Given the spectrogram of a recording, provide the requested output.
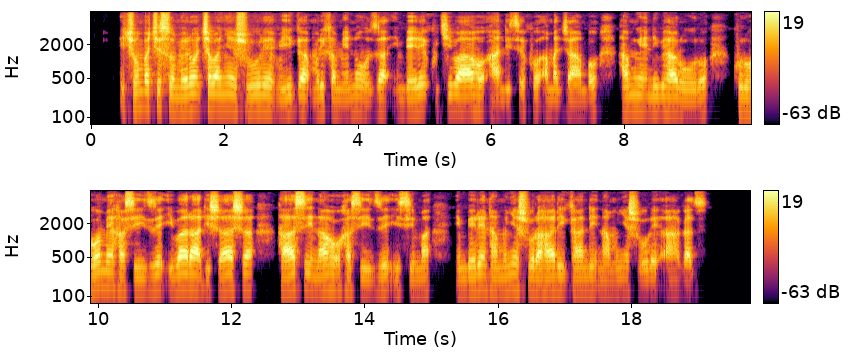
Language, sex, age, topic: Rundi, male, 25-35, education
